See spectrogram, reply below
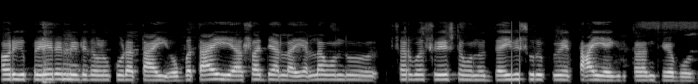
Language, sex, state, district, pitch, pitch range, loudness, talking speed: Kannada, female, Karnataka, Bijapur, 215 Hz, 200-225 Hz, -17 LUFS, 170 wpm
